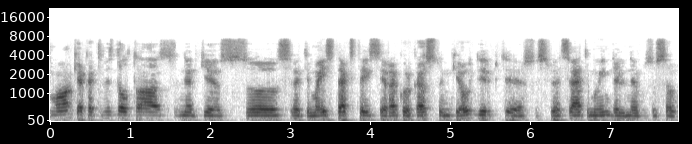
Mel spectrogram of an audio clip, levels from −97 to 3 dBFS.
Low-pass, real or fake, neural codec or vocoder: 7.2 kHz; real; none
